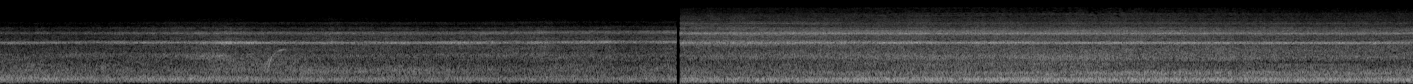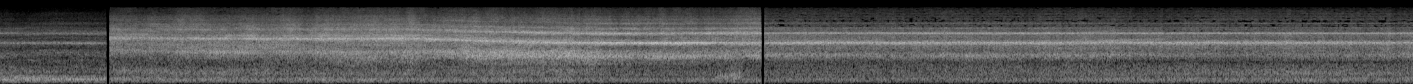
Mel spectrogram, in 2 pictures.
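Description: F-15E Strike Eagle jet engines running on the flight line: a steady high whine over a rushing rumble. It jumps louder abruptly twice, and about two-thirds of the way through the whine slides a little lower in pitch.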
